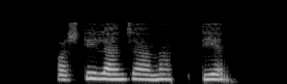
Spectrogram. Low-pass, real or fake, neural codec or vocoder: 7.2 kHz; fake; codec, 16 kHz, 0.4 kbps, LongCat-Audio-Codec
